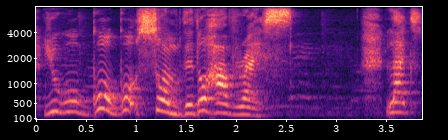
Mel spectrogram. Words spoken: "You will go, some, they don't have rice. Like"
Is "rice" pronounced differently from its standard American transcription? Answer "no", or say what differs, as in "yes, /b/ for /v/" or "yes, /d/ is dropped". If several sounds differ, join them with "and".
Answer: no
